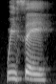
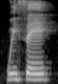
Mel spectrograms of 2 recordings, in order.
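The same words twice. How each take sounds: Both takes have the same delivery.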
